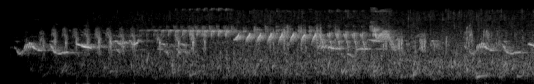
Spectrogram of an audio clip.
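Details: White-rumped shama song set against nature sounds, meant for training other shamas: varied clear whistles and slurred notes run into rapid, dense trills and buzzy repeated phrases high in pitch, with steady background hiss.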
